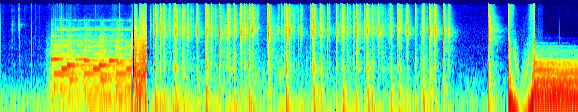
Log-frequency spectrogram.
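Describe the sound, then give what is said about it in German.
Hard, rapid typing on a computer keyboard, recorded and edited into an assembled sound piece: many loud, sharp key clacks in quick irregular bursts. A short sustained electronic tone comes before the typing, and another tone follows at the end. “einfach aufgenommen, wie ich auf meiner Tastatur rumgehauen habe und das eingebaut”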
